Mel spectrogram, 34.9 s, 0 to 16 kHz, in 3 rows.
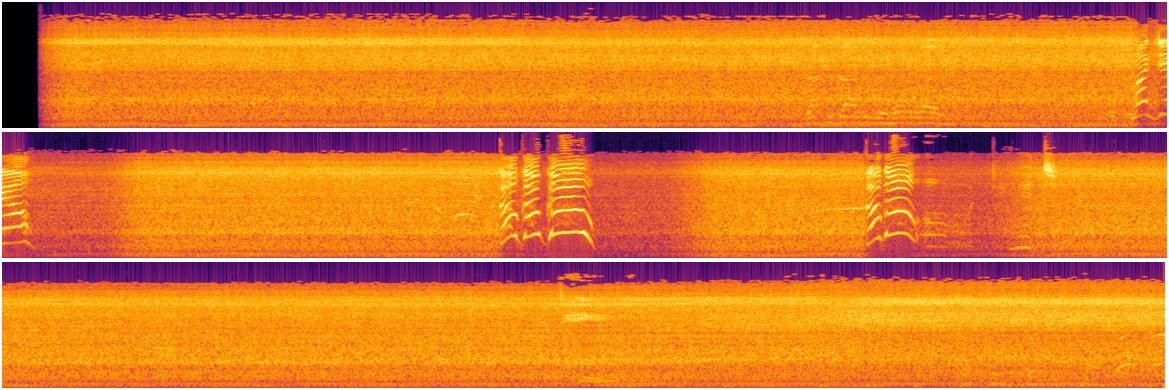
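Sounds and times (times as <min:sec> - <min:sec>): steady background noise: 0:00.4 - 0:34.9.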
